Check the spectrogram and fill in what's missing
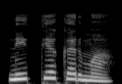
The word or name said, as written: ನಿತ್ಯಕರ್ಮ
